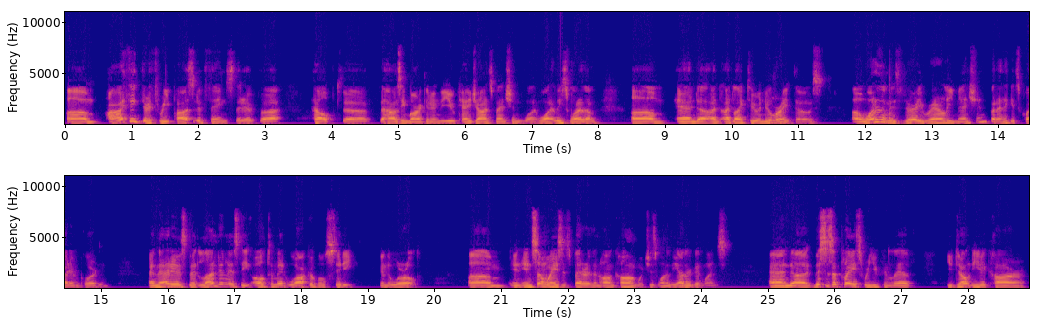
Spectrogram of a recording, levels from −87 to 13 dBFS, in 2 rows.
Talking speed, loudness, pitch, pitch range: 200 wpm, -21 LUFS, 120 Hz, 115-135 Hz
